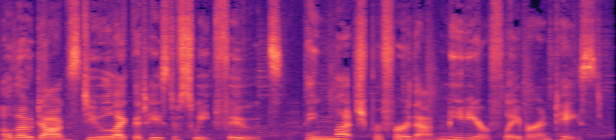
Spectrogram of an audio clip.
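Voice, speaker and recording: A woman's voice: mid-range voice, measured pace, creaky, a little mellow, faint music behind. A woman narrating a children's story show in a broad, singsong kids' theatre manner, playfully talking straight to young listeners. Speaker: host and storyteller of a children's podcast.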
